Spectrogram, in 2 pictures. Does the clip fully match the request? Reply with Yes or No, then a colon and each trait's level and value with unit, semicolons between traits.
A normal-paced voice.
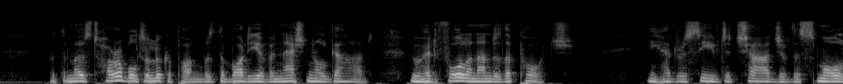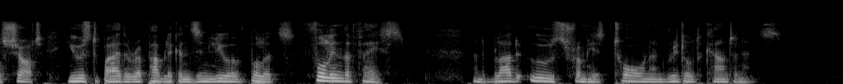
Yes: average, 180 wpm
